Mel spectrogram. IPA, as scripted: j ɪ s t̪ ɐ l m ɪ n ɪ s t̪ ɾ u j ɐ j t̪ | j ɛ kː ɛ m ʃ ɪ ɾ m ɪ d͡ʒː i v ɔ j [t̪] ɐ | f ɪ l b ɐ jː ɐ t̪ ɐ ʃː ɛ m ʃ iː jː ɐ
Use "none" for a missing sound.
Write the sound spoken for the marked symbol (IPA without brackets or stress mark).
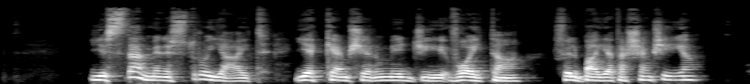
t̪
